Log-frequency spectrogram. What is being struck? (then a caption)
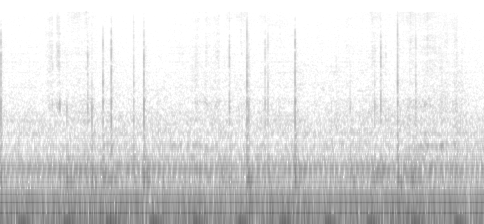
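Paperback book with paper cover. Long acrylic nails tap and scratch the cover of a blue paperback copy of "Canticle" resting on a stack of other paperbacks. About twelve short, dry, bright clicks come at a fairly steady pace between soft scratching, over a constant low hum.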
